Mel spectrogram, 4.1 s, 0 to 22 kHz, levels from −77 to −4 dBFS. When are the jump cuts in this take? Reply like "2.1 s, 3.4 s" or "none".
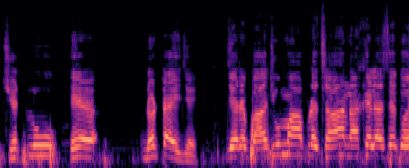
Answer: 2.1 s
